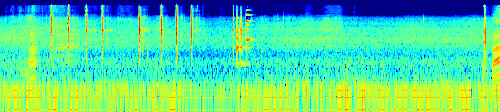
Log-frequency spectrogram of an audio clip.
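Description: Rock hammer tapping a small stone nodule on a rock ledge to split it open: about eight sharp, separate taps over about three seconds, then a short ringing clink a second later. A steady low rumble runs underneath.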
